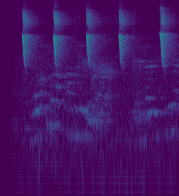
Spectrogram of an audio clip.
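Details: A hungry squirrel that regularly visits a home and had not come that morning gives sharp, high, bird-like chirps, repeated about twice a second, calling for food; the owner later remarks it is a female.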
